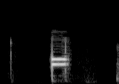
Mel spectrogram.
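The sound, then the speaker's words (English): A short touch-tone burst from a telephone keypad, pressing star six to unmute on a conference call line. It is crisp and steady, standing alone between near silence, with faint clicks before and after. “All callers are muted and may unmute themselves by pressing *6.”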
